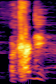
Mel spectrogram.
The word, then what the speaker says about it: Akagi: Within minutes, Soryu, Kaga, and Akagi, or I should say it like Japanese, Soryu, Kaga, Akagi.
